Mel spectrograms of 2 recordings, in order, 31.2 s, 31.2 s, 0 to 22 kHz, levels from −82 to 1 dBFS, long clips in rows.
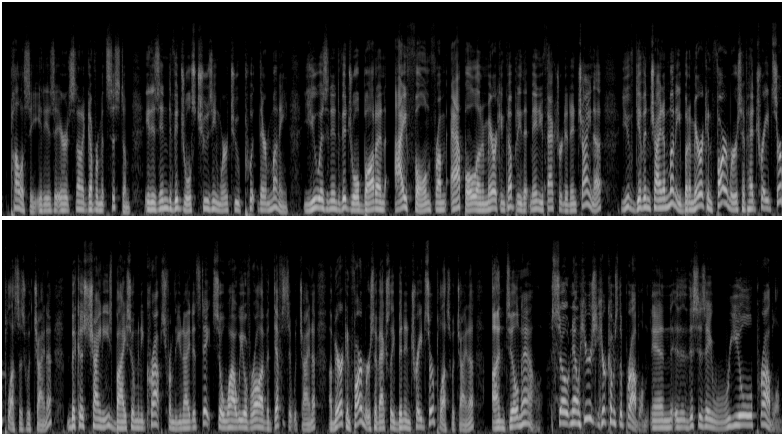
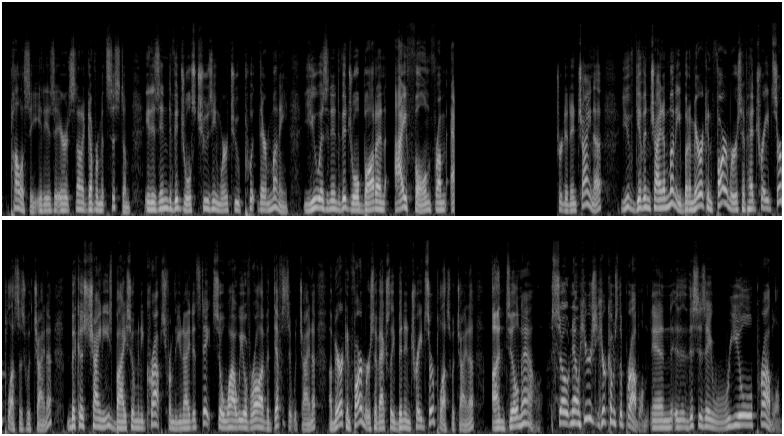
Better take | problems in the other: first | audio cutting out; at 9 s for 2 s

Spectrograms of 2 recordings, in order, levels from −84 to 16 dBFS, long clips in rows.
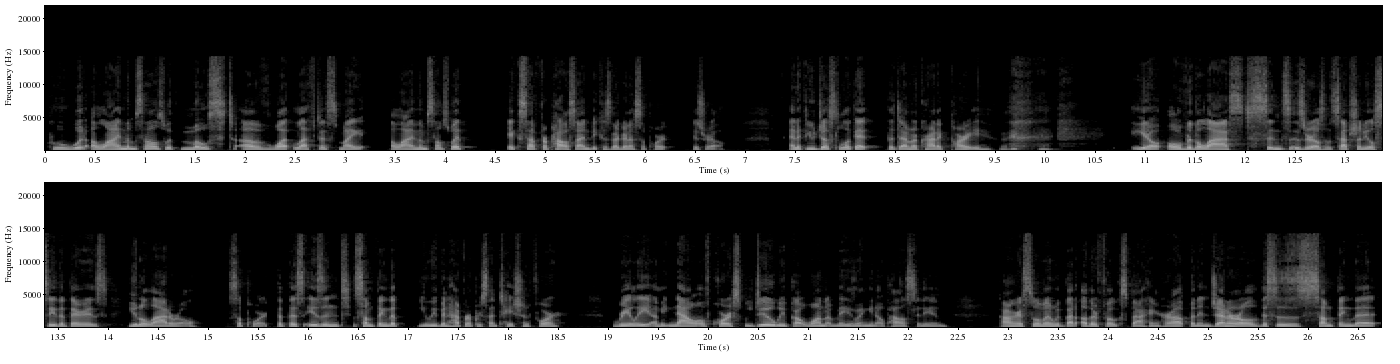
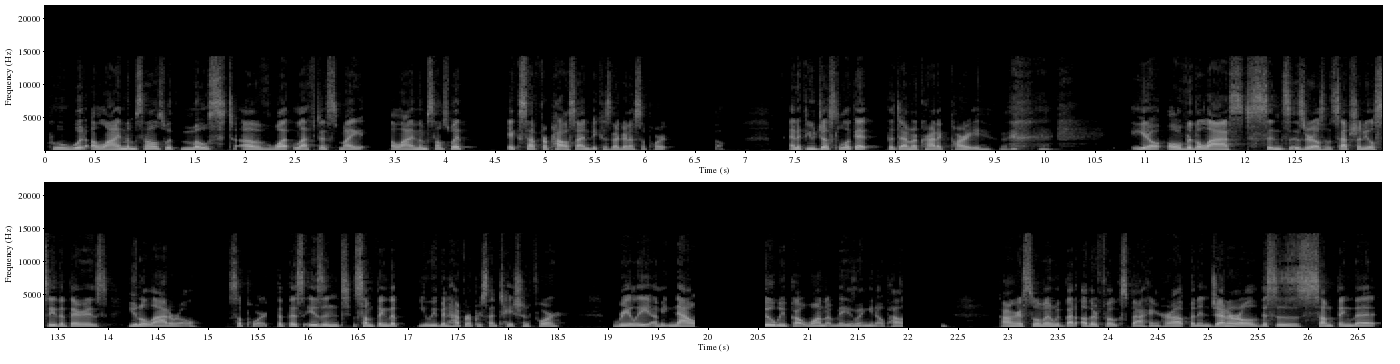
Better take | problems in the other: first | audio cutting out; at 6.5 s, at 20 s for 0.5 s and at 22 s

